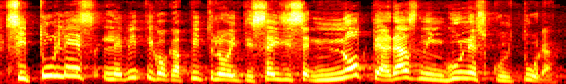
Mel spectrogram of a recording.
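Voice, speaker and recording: A man's voice: extremely high pitch, very animated, brisk, a little mellow. A pastor preaching a sermon, firing rhetorical questions at his listeners with emphatic delivery.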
